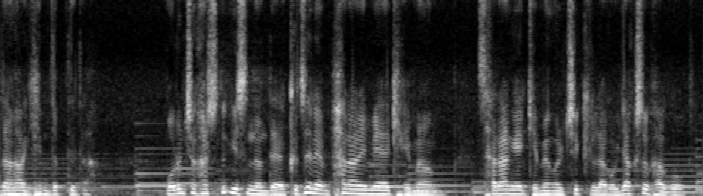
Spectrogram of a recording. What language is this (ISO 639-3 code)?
kor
